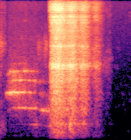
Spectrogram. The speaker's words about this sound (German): Ich habe eine Katze, die sich immer noch im Hintergrund beschwert, ey.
